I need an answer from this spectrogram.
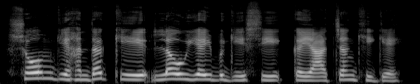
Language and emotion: Manipuri, neutral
